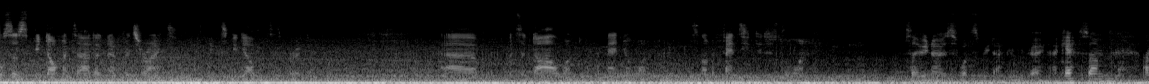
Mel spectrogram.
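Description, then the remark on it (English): Steady, loud low rumble of a car moving at about 89 km/h in an 80 km/h zone, heard from inside, with constant road and engine drone and a person talking intermittently over it. “So here we are, sitting in the traffic.”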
